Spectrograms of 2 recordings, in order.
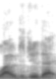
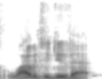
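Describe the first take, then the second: First: It sounds friendly and curious. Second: It sounds disapproving and discouraging.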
